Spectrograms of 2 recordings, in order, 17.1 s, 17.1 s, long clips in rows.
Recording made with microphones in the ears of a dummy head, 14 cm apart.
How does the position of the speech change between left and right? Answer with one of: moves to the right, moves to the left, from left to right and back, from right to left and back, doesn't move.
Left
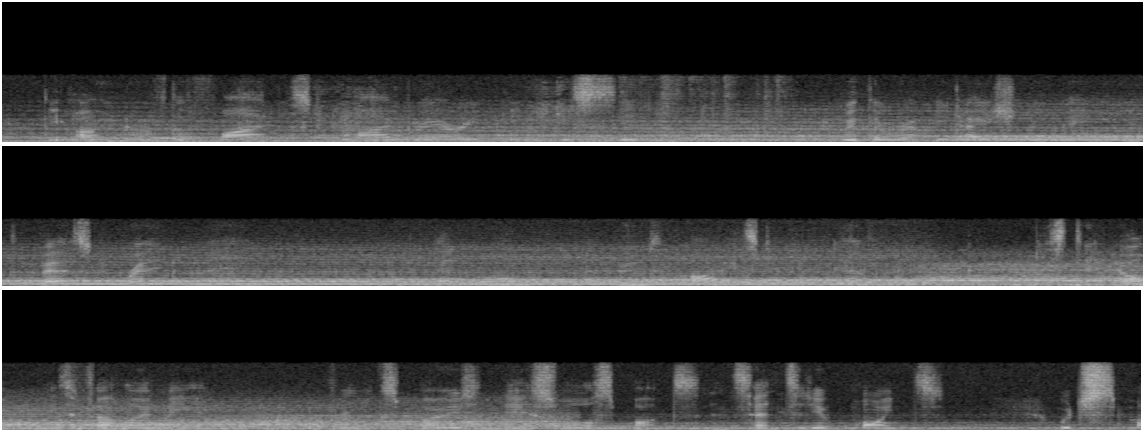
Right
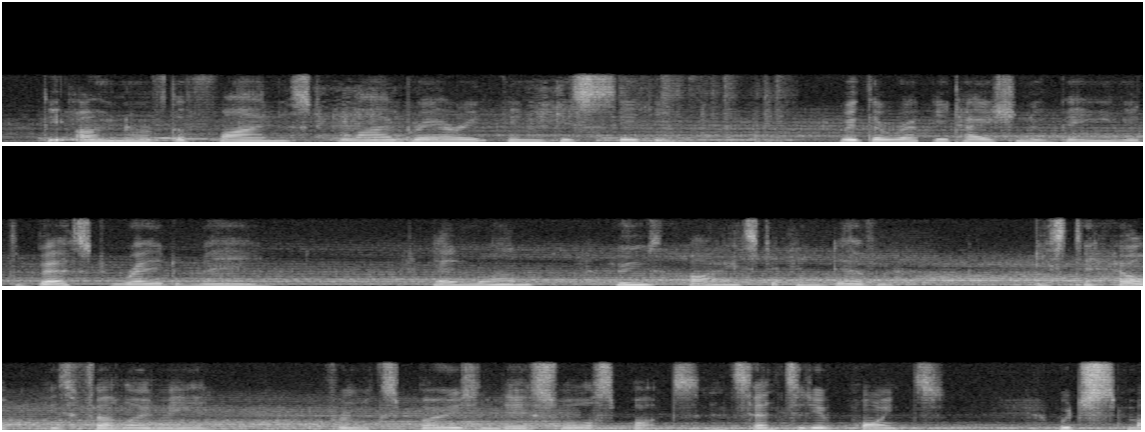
doesn't move.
